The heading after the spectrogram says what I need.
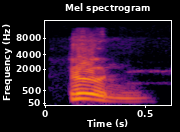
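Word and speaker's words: grün: Huruf U umlaut itu dibaca tetap seperti U, tapi dengan bibir bulat. U. U. Contoh, grun. Grun. Atau für. Für. Ingat, pembacanya tetap dengan huruf U, tapi dengan posisi bibir itu bulat. Jadi, für atau grun seperti itu.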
